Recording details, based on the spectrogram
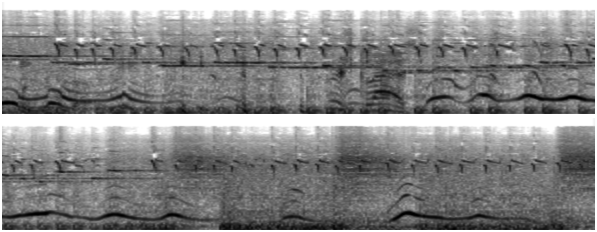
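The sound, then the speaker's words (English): Two canaries chirp in quick, high, repeated trills throughout, busy and constant, while a dog barks and yelps with wavering lower cries underneath; a voice briefly speaks. “Two canaries and a dog are so much trouble.”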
